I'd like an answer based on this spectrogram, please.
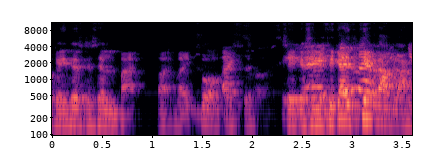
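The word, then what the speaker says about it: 白左: Aquí son más tradicionales y aparte hay una palabra despectiva, peyorativa hasta límites insospechados sobre eso que dices que es el baizuo.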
